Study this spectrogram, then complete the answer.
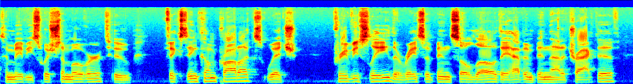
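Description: In a very clean recording with a silent background, a man with an ordinary speaking voice talks at a moderate pace, his fairly low pitch following fairly even intonation. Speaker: chief investment officer. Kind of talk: radio interview. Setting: studio.

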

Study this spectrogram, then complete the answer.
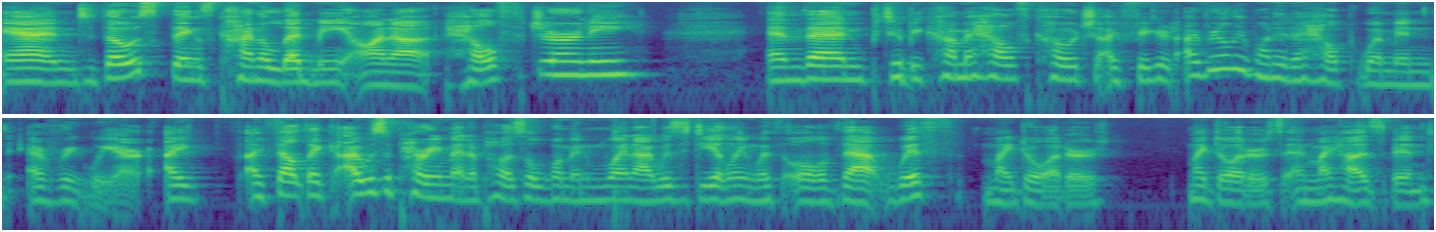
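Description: A woman with a normal speaking voice, fairly low in pitch, lively intonation and a fairly quick pace. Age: 60s. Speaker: menopause expert and health coach. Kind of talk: interview.

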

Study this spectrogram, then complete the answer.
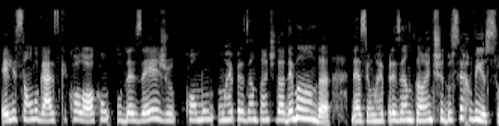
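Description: A woman with a normal speaking voice talks at a moderate pace, her pitch fairly high and her intonation fairly even. The sound is dry and close with no echo, and the recording is very clean over a silent background. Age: 30s. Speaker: psychoanalyst and communicator. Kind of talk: casual chat. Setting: home sofa, video.

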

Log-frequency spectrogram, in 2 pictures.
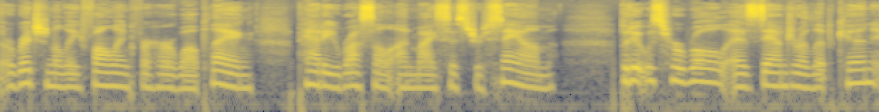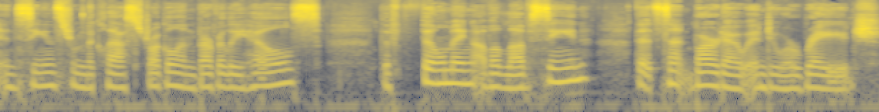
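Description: A woman talks at a fairly quick pace with a fairly low pitch and fairly even intonation, an ordinary speaking voice on a very clean recording with a silent background. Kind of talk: true-crime narration. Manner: measured, solemn, scripted delivery.

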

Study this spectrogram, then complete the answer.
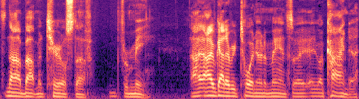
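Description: On a very clean recording with a silent background, a man with an American accent has an unremarkable speaking voice, a fairly low pitch and fairly even intonation, and speaks at a fairly quick pace. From US South, Georgia (East Cobb, Atlanta area). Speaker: painting and siding contractor. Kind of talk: casual radio interview.

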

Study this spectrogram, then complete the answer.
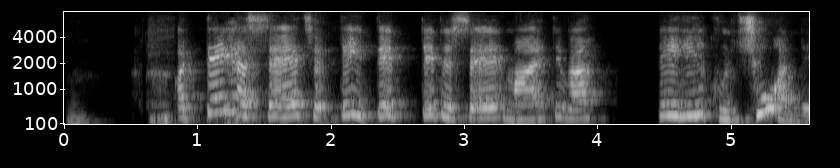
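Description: A woman with a high pitch and a bright, sharp tone speaks with very wide pitch swings and big swings in loudness, pausing long and often. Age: 50s. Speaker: communications consultant. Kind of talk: interview. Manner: halting.

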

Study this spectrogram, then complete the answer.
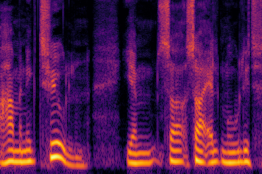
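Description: A man speaks with a medium pitch. His pace is very slow. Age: 30s. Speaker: folk high school teacher. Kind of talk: casual chat. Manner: halting.

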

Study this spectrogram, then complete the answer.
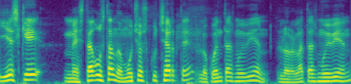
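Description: A man is speaking. His pace is fairly quick. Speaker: podcast host. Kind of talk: casual chat.

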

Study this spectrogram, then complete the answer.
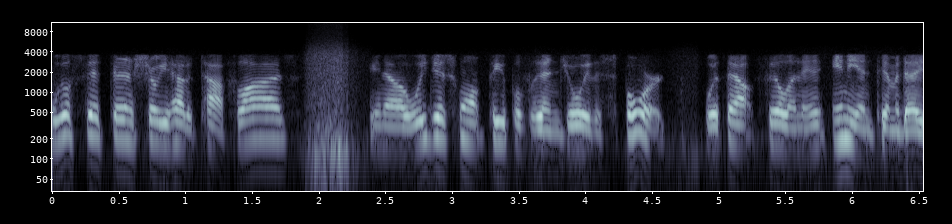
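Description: In an Arkansas accent, a man speaks at a high pitch and a fairly quick pace. His pitch varies an ordinary amount. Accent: Southern US (Arkansas). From northern Arkansas. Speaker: fishing guide and fly shop owner. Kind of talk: casual chat.

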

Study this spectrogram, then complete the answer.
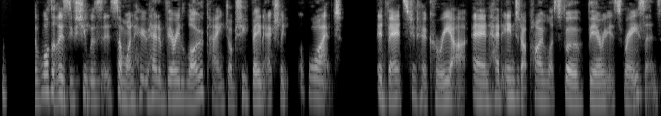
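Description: The recording is very clean, with a silent background. A woman speaks at a moderate pace and fairly low pitch, with fairly even intonation. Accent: Australian. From Australia. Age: 50s. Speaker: novelist. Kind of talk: interview.

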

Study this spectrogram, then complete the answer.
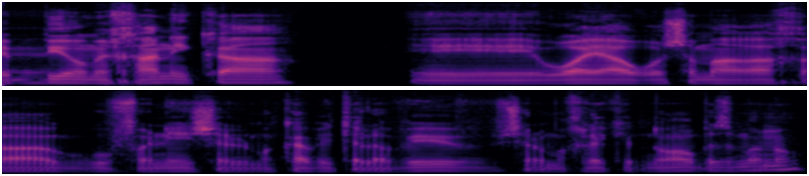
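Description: Flat and monotone, a man's fairly low voice moves at a fairly quick pace. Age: 30s. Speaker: football fitness coach. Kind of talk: podcast interview. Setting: radio studio.

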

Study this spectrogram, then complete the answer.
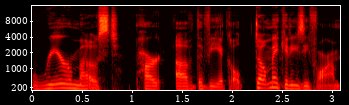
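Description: The sound is dry and close, with no echo. It carries a normal speaking voice with lively intonation. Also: woman. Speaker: radio host. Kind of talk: casual talk radio chat. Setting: radio studio.

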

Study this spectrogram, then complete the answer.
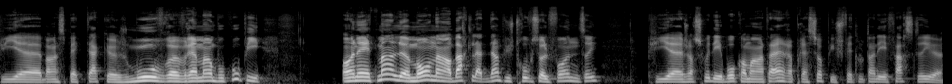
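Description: A man with an ordinary speaking voice, fairly high-pitched, at a fairly quick pace with lively intonation, dry and close with no echo, in a very clean recording with a silent background. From Quebec, Gaspésie (Grande-Rivière). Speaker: singer-songwriter. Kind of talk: casual interview.

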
